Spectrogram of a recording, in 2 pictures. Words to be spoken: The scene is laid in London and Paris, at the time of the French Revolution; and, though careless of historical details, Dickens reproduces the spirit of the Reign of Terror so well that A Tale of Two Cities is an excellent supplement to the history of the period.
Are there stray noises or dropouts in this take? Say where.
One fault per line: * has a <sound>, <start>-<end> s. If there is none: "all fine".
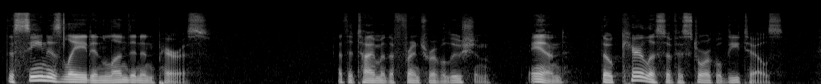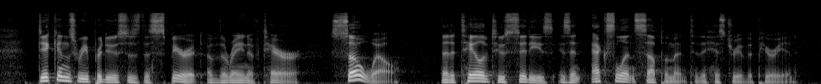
all fine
